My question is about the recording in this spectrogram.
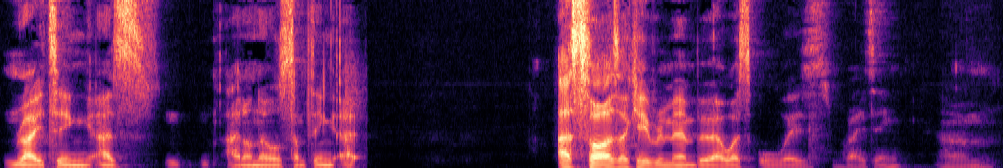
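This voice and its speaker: A man with a fairly low voice reads his own literary prose in a measured, poetic cadence. When he answers questions afterward, he turns halting and restarts his sentences. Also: fairly bright tone. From France. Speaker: author. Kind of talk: literary reading and interview answers.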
